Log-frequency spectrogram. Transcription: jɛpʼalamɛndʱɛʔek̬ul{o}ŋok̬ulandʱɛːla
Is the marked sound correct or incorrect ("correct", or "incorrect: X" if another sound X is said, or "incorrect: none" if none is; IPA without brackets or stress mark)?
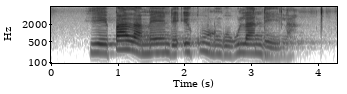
incorrect: u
